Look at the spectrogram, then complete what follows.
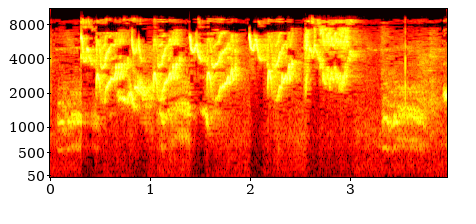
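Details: Oriental magpie-robin in loud, rich song, with dense, fast-changing high warbles and twittering phrases delivered in bursts about half a second apart, broken by brief gaps.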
